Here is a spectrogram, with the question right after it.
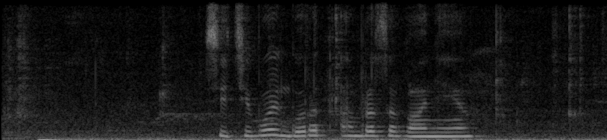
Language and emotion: Russian, neutral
